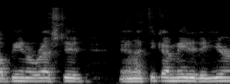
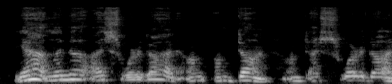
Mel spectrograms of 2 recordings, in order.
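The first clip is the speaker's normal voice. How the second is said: play-acted miserable, tearful speech through crying; 3 semitones higher than usual. Retelling his own tearful promise to stop: retelling own crying promise. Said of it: "And we're both crying".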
